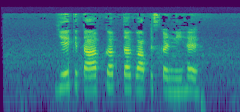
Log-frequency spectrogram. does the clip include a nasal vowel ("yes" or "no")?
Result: no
